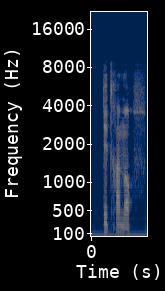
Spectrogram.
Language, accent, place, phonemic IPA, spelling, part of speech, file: French, France, Lyon, /te.tʁa.mɔʁf/, tétramorphe, noun / adjective, LL-Q150 (fra)-tétramorphe.wav
- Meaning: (noun) tetramorph; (adjective) tetramorphic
